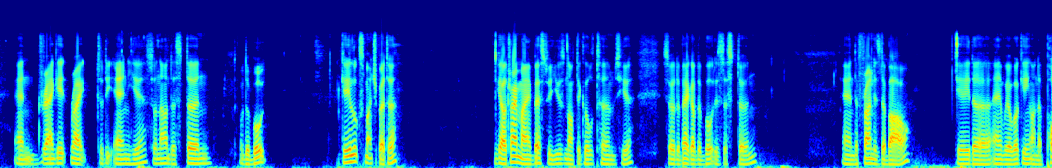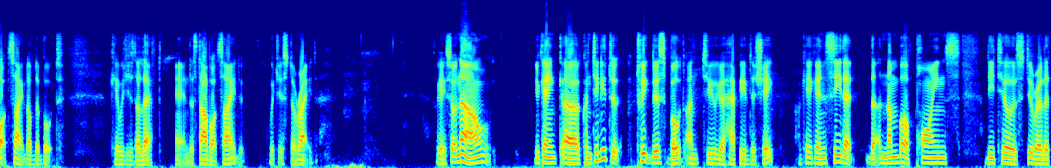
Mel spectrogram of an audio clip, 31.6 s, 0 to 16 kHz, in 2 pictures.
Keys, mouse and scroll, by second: 2.3-4.1 middle drag, 4.2 shift+middle click, 4.7 scroll up 1, 5.0-7.0 shift+middle drag, 7.1 shift+middle click, 7.8-8.2 scroll down 1, 8.2 middle click, 9.1 scroll up 1, 9.4 shift+middle click, 10.1-12.1 scroll down 1, 12.1 middle click, 12.7 shift+middle click, 13.7-14.0 scroll down 1, 14.0 middle click, 14.9 shift+middle click, 16.9 shift+middle click, 19.4 scroll down 1, 19.5-20.2 scroll up 1, 20.2-20.5 scroll down 1, 20.5 middle click, 21.1 shift+middle click, 21.5 scroll up 1, 21.8 middle click, 22.5 shift+middle click, 23.2 Tab, 23.7-31.5 middle drag.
